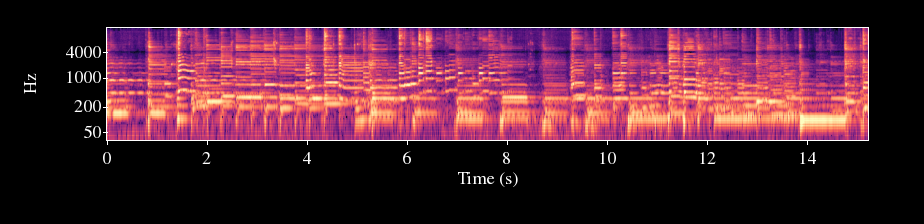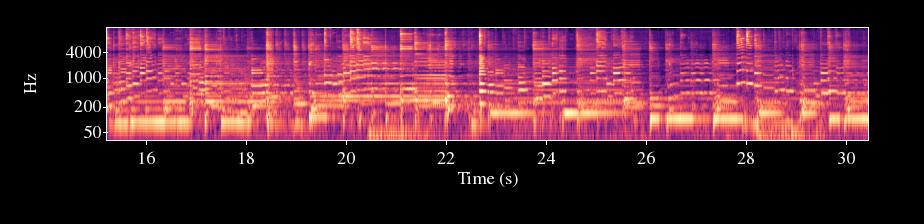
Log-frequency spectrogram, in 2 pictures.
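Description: Two acoustic guitars playing an instrumental passage of a live blues-rock song, strummed chords under single-note lead lines, some notes bending in pitch.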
